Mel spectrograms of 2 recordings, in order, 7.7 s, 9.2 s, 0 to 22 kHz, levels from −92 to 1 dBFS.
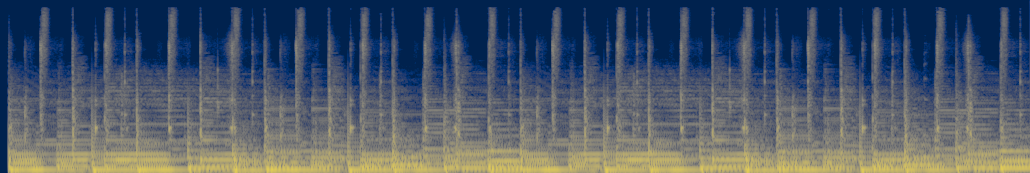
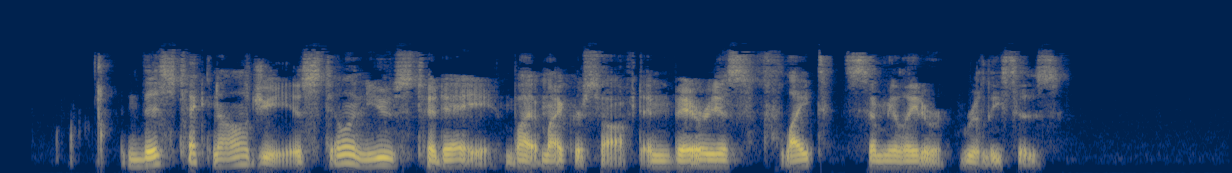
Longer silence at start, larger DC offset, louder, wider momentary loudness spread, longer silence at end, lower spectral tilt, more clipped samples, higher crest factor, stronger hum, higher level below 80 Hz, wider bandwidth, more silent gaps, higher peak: second, 0.05 s vs 0.7 s; neither; first, -21 LUFS vs -25 LUFS; second, 2 LU vs 11 LU; second, 0 s vs 1.3 s; first, -7 dB/octave vs -4.5 dB/octave; neither; about the same, 14 dB vs 18 dB; neither; first, -22 dBFS vs -74 dBFS; first, 17.5 kHz vs 7.8 kHz; neither; about the same, -4 dBFS vs -6 dBFS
